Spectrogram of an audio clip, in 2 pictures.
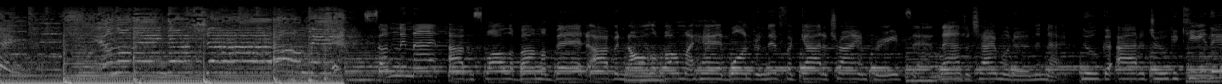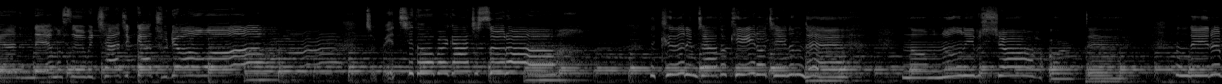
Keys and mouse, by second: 3.8 g, 4.8 a, 5.7 Tab, 7.0 Tab, 7.9 Tab, 9.9 Tab, 10.9 a, 11.1 a, 11.4 a, 11.8-13.0 drag, 15.7 middle click, 16.7 a, 17.1-19.1 drag, 19.1 e, 20.5 g, 21.5 o, 21.9 g, 24.1 a.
